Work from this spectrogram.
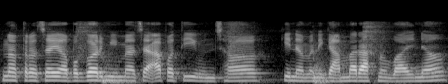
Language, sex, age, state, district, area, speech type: Nepali, female, 60+, West Bengal, Kalimpong, rural, spontaneous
